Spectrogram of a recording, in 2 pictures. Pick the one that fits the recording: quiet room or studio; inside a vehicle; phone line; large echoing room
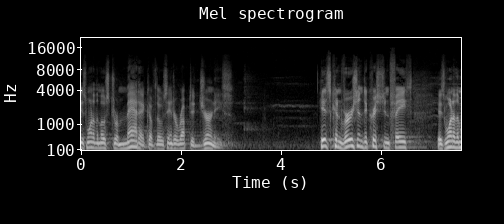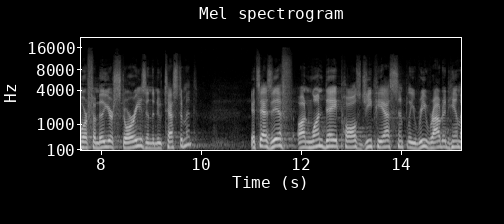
large echoing room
